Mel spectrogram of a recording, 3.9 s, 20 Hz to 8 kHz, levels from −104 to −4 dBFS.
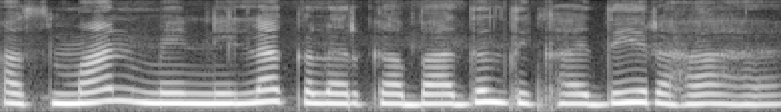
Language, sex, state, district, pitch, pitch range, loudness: Hindi, female, Jharkhand, Palamu, 260 Hz, 250-275 Hz, -11 LUFS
